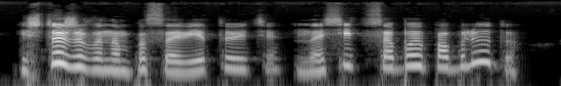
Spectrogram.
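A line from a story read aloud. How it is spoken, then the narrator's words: Chuckling retired officer. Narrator (Russian): хохотнул отставной тысячник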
